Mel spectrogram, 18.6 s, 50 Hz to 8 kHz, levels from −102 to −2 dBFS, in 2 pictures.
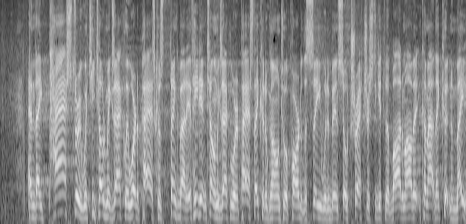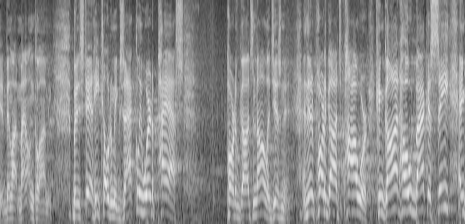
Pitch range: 190-290 Hz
